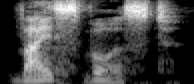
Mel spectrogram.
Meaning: weisswurst ("white sausage"); a traditional Bavarian sausage made from veal and pork bacon
- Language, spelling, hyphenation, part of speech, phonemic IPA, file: German, Weißwurst, Weiß‧wurst, noun, /ˈvaɪ̯sˌvʊʁst/, De-Weißwurst.ogg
